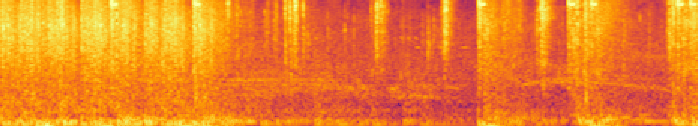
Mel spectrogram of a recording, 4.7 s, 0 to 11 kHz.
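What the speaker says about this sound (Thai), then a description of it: "ป้อมยิงซะแบบว่าเราอยู่เฉยๆนะคะเนี่ย" Turret gunfire in the video game 7 Days to Die: a dense, loud fusillade of rapid shots that continues without a break through the whole stretch.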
